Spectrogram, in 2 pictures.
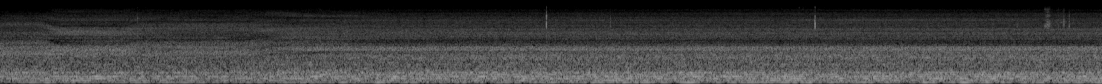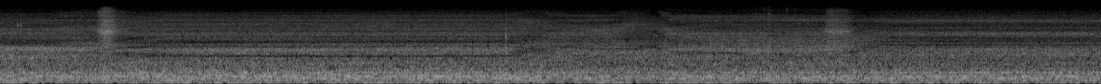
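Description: Steady whir of a fan-driven machine with an underlying hum, and a higher whine that shifts pitch a few times, with a faint click about twelve seconds in.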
